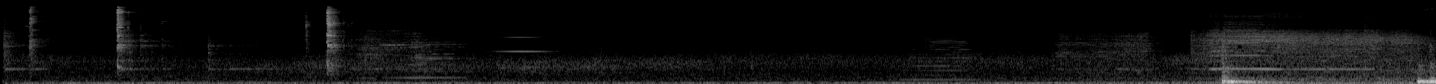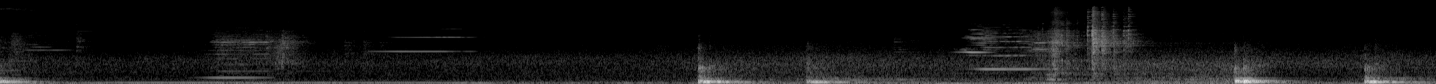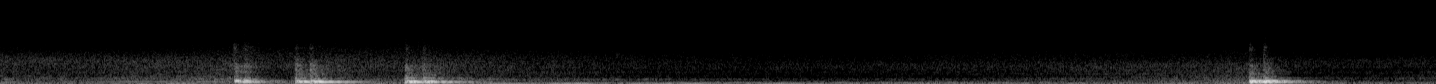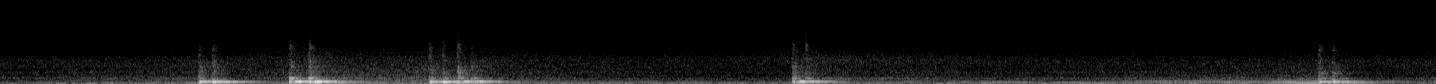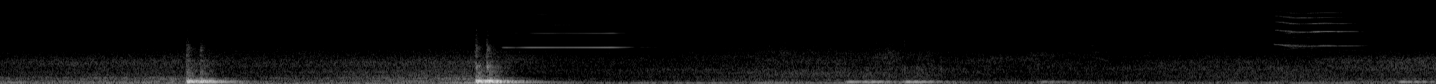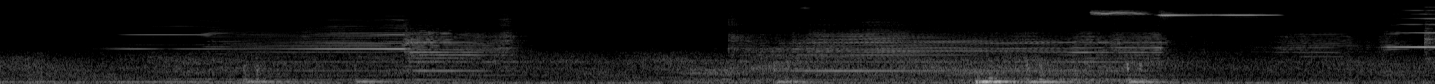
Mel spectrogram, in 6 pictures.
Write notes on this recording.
'soundwalk' between Bridport and West Bay. Binaural recordings of underpass traffic and gates.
